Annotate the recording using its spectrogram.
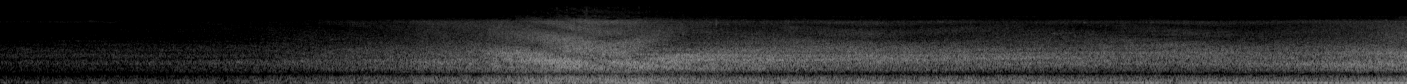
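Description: Road vehicle approaching and passing close by, its tyre and engine noise building for about five seconds to a peak and falling in pitch as it goes past. Steady traffic noise carries on afterwards and rises again near the end.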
